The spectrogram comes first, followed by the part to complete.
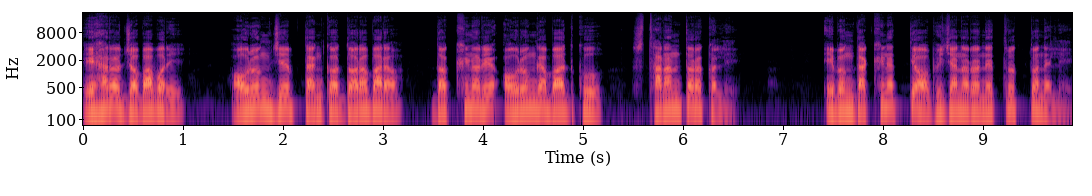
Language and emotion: Odia, neutral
